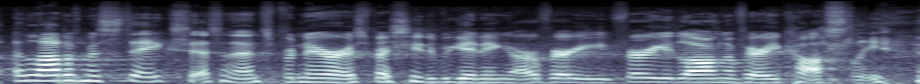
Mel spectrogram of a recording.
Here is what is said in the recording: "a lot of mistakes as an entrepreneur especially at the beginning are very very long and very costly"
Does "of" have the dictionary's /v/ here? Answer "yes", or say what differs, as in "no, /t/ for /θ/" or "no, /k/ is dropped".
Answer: yes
